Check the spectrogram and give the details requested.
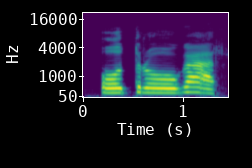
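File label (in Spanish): otro hogar, Spanish, female, slow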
